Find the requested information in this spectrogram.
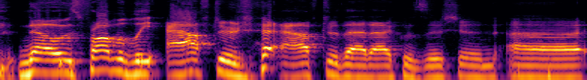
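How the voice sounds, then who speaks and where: Against a quiet background, a man with an ordinary speaking voice talks at a fairly high pitch with ordinary pitch variation. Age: 40s. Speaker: podcast host. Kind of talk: casual interview.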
